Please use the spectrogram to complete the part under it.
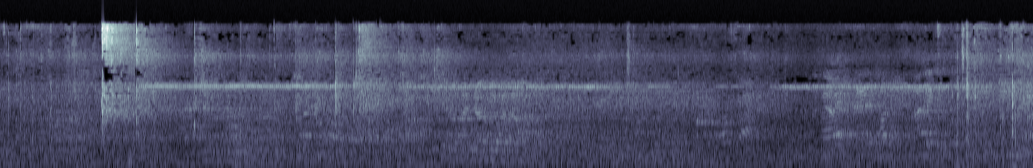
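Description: Fencing blades clash with a sharp metallic ring.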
